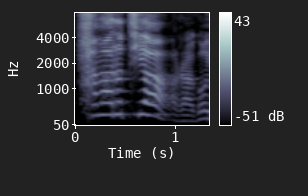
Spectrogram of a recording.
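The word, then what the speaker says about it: ἁμαρτία: 헬라어로 하마르티아라고 이렇게 발음하는데요.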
